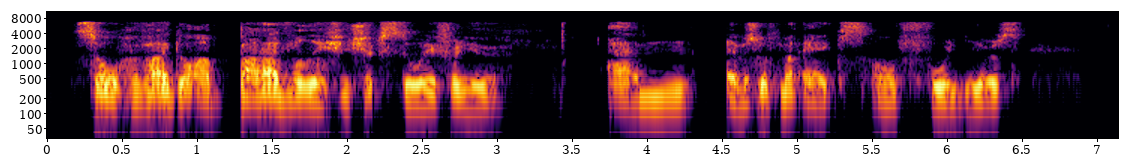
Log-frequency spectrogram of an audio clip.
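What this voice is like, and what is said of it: Glaswegian Scottish accent. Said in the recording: “let's try and decipher what he's actually saying with his accent ... I'm very good at Glaswegian”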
